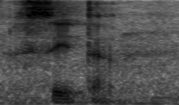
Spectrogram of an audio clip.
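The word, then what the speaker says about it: Θ: So this is actually theta. Yeah, this is theta, although it's the capital theta.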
